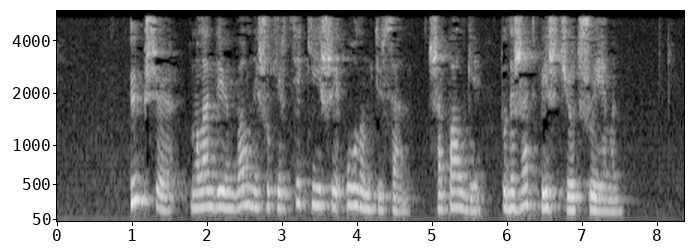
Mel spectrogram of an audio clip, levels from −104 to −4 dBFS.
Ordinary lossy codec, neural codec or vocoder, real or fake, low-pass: MP3, 32 kbps; none; real; 5.4 kHz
